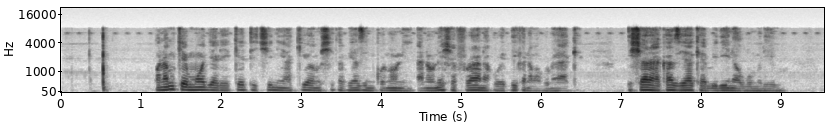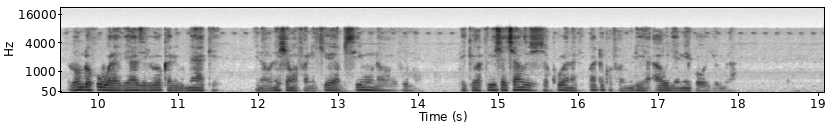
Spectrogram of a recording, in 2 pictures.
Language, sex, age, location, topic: Swahili, male, 25-35, Dar es Salaam, agriculture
